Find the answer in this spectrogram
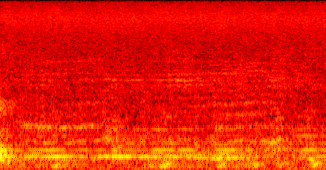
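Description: Live band music carrying over from a neighbouring stage: held notes with a low, irregular drum beat under them.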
